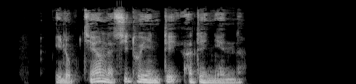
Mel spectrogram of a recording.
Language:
French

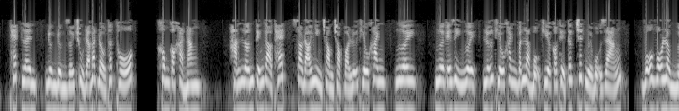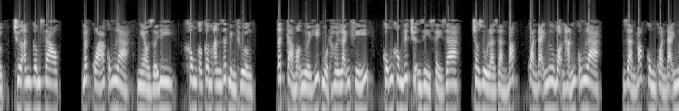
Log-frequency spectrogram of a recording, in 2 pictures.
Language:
Vietnamese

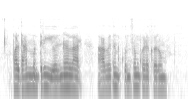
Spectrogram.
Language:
Magahi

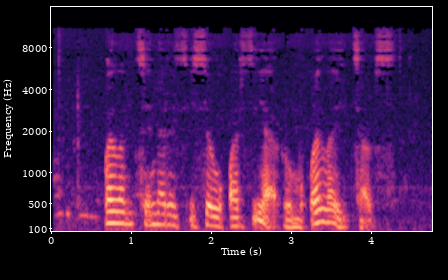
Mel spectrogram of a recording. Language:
Georgian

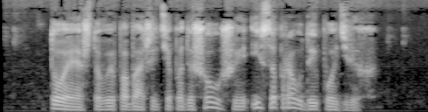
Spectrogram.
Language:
Belarusian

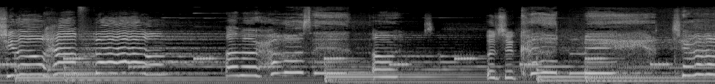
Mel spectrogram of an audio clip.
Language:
English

